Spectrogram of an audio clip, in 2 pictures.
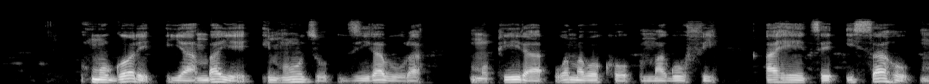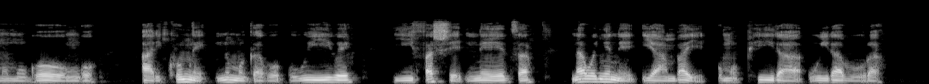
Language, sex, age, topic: Rundi, male, 25-35, education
